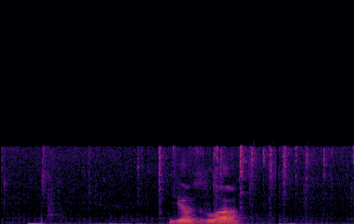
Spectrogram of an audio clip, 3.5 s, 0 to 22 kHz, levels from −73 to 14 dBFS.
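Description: At 0.38 s and again at 2.73 s, damaged data in the compressed stream makes the decoder misread frames and lose sync, giving brief glitches of about 40 and 60 ms. Each appears as a broadband smear or abrupt discontinuity breaking the speech's harmonic pattern on a spectrogram.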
